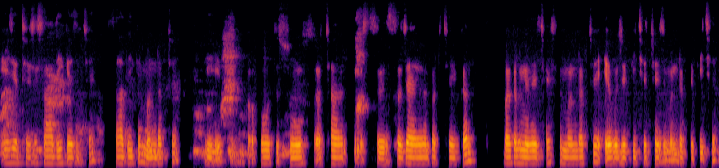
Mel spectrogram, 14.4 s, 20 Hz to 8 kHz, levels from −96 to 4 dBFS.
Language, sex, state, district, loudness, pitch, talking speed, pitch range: Maithili, male, Bihar, Samastipur, -25 LUFS, 115 Hz, 90 wpm, 110-120 Hz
